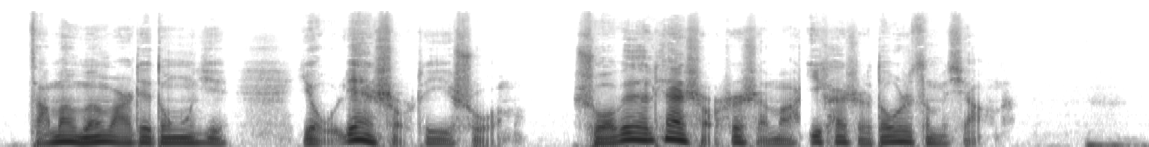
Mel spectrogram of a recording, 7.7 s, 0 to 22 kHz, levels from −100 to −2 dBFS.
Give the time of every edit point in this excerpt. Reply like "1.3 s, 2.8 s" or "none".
5.3 s

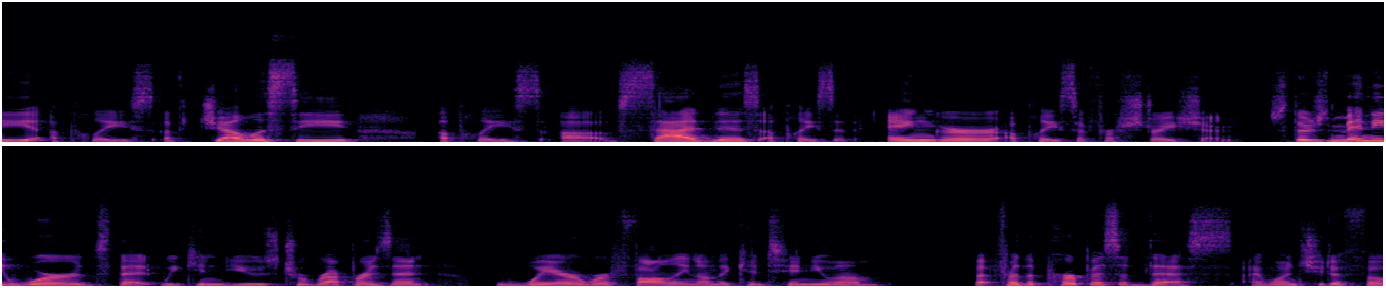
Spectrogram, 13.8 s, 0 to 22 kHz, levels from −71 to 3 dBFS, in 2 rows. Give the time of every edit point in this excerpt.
6.2 s

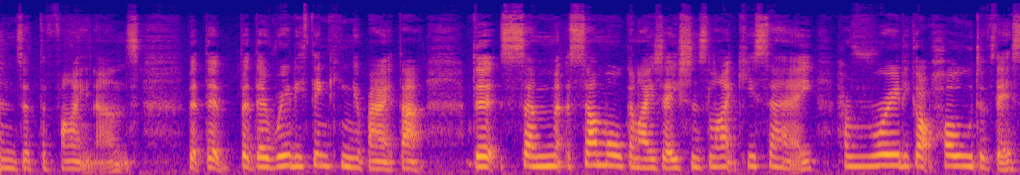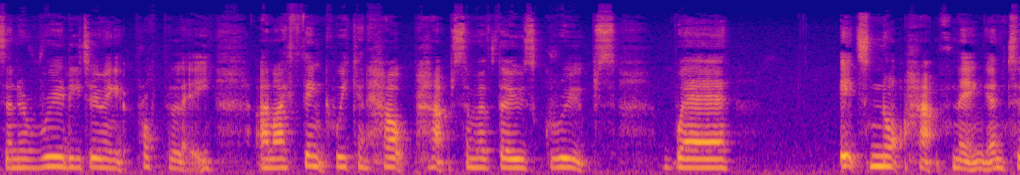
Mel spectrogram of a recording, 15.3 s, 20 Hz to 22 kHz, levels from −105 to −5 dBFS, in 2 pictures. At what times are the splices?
1.4 s, 3.5 s

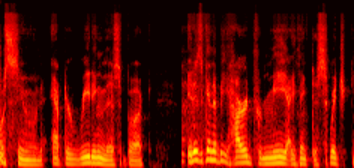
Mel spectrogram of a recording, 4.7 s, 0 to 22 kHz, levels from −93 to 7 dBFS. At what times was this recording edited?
none

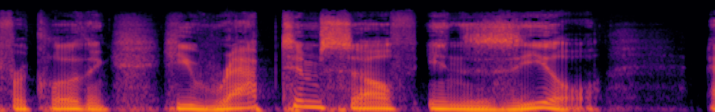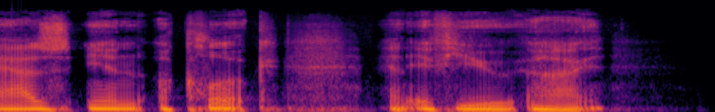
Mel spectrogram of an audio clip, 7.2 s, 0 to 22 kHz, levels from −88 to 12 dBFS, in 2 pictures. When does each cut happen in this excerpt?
5.6 s

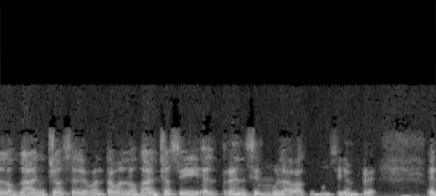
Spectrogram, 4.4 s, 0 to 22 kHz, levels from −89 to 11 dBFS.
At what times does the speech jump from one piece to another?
none

